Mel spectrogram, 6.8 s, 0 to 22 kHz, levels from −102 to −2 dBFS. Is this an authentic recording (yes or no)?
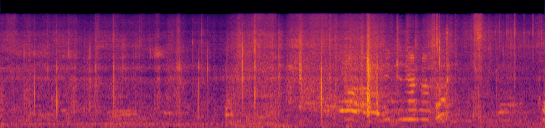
no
